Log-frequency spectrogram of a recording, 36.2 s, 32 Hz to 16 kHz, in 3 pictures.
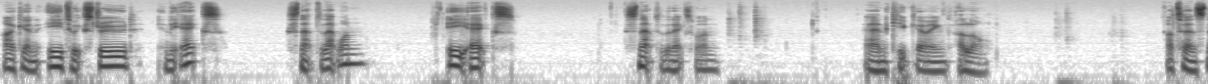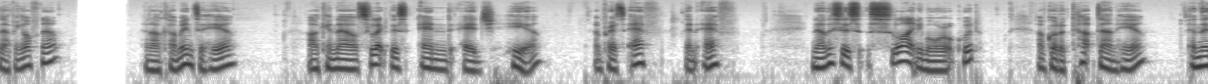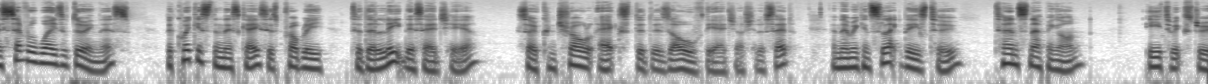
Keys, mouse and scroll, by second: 0.3 e, 4.0 e, 7.0 e, 10.3 e, 11.9 click, 12.3-13.4 middle drag, 13.4-14.1 scroll up 2, 14.1-15.4 middle drag, 15.4 click, 17.7 f, 18.5 f, 19.0 middle click, 19.8-20.5 scroll up 1, 20.5 middle click, 21.1-21.7 scroll up 1, 21.7-27.4 middle drag, 27.4 click, 29.9 ctrl+x, 31.9 middle click, 32.2 click, 34.4 click, 35.4 e.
